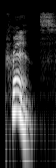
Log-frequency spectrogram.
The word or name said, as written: prance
